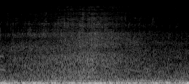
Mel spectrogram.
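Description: Steady ocean surf rushes and washes continuously, a broad hissing roar with deep rumbling underneath, constant throughout with no voices.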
